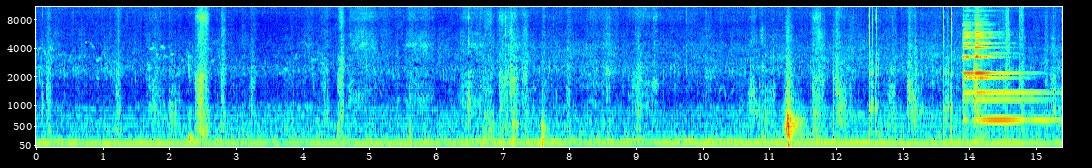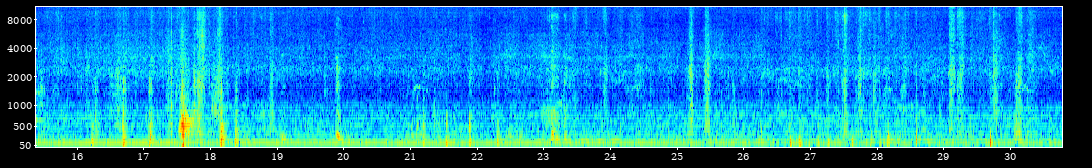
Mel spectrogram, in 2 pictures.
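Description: Hand tools working cement mortar: shovel and trowel scrapes and clinks, scattered and irregular, over a steady low hum. About halfway through, a bell-like chime rings for about a second: the sound effect of a subscribe-button animation.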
